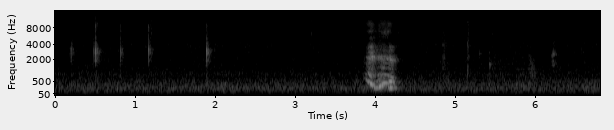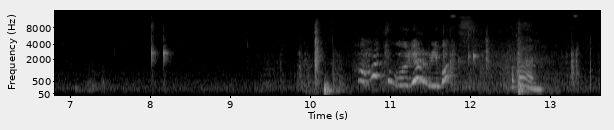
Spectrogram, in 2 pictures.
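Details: Scattered sharp clicks, then a cluster of squeaky, scraping tooth-on-tooth noises; teeth grinding (bruxism).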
